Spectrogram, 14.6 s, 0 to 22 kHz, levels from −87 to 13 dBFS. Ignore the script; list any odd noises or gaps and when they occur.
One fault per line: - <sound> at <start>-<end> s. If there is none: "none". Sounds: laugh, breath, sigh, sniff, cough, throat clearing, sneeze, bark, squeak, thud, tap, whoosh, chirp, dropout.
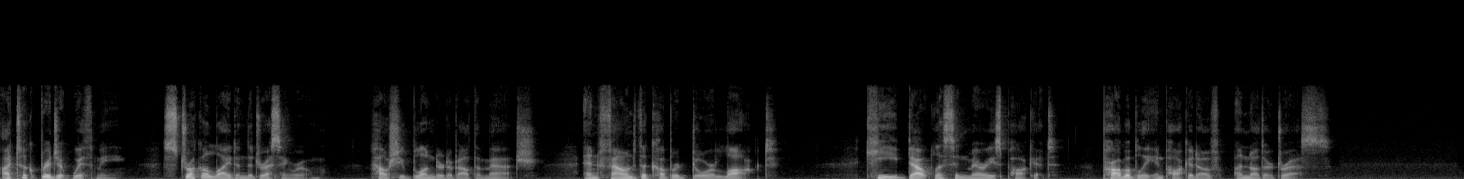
none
